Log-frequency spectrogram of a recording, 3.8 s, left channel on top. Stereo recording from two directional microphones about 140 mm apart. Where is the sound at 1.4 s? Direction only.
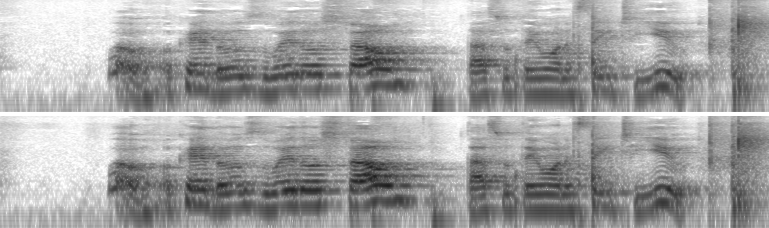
45° right (ahead or behind).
